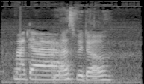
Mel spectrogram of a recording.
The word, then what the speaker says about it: Masvidal: Masvidal.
